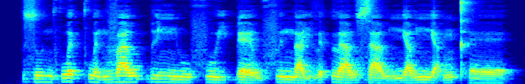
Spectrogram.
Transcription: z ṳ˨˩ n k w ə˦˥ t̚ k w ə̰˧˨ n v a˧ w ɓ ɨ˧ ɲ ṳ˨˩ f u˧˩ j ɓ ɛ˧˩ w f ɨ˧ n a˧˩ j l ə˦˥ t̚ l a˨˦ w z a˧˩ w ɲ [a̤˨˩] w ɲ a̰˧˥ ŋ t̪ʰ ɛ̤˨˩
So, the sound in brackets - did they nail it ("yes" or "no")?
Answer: no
